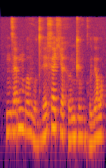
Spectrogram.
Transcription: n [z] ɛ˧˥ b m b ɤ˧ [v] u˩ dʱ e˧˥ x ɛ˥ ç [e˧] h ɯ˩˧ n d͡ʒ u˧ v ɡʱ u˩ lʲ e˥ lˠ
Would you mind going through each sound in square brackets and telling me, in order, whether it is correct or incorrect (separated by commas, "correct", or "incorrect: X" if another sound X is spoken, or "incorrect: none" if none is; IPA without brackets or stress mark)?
correct, correct, incorrect: ɛ˧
